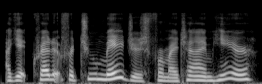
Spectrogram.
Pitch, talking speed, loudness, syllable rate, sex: 205 Hz, 230 wpm, -18 LUFS, 5.3 syllables/s, female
